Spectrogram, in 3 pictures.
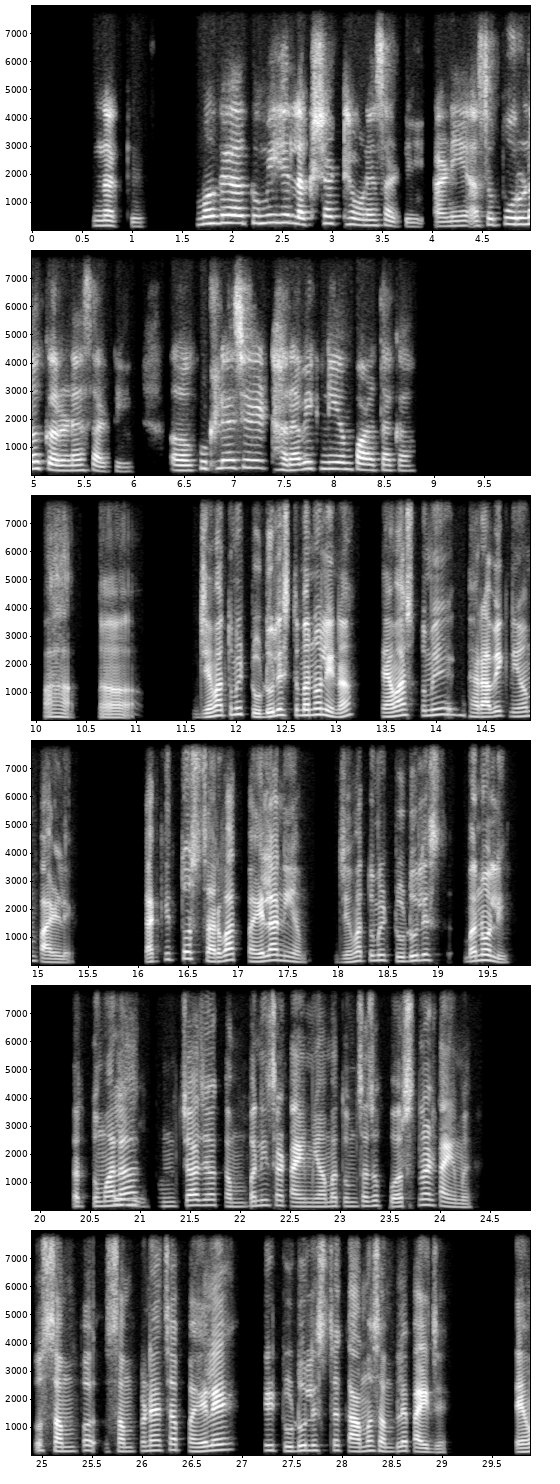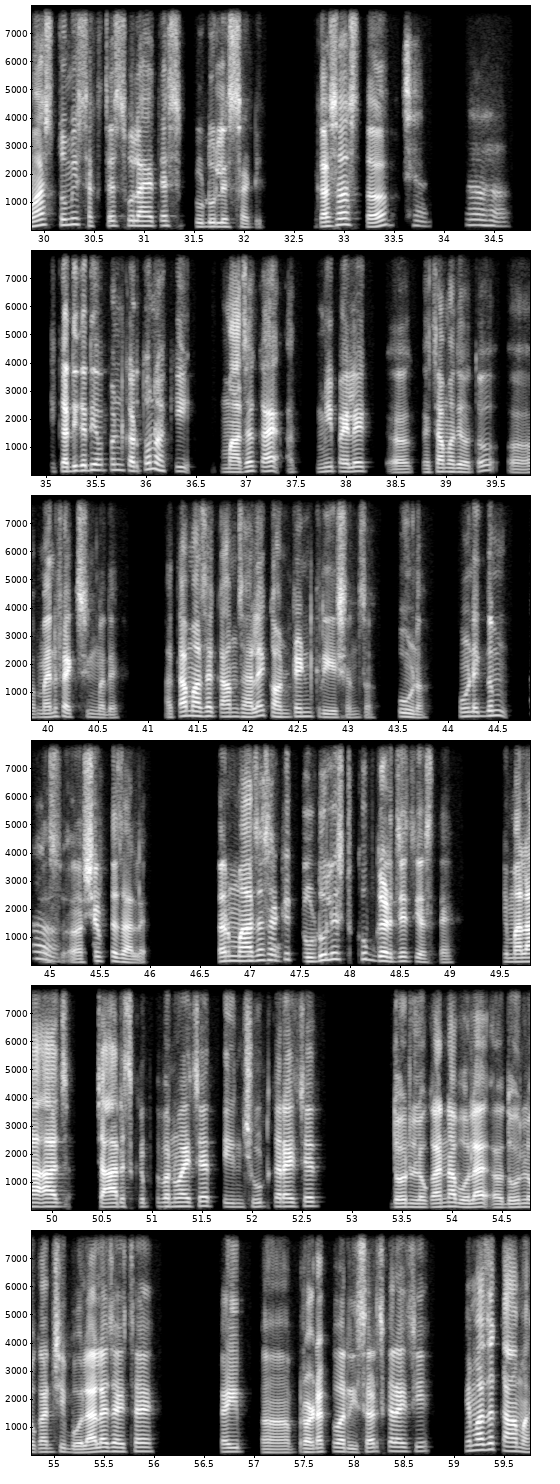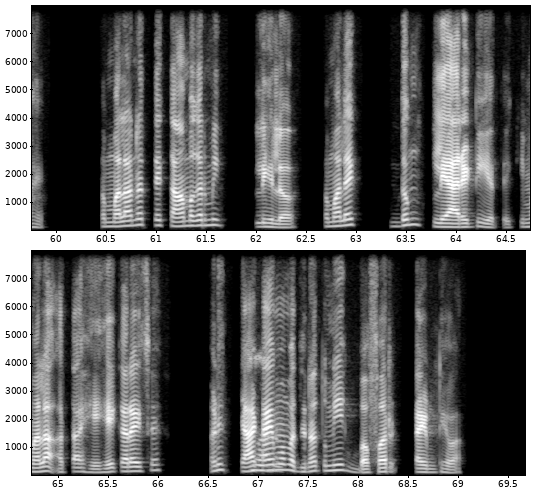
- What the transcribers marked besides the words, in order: in English: "टू डू लिस्ट"; in English: "टू डू लिस्ट"; in English: "टू-डू लिस्टचं"; in English: "टू-डू लिस्टसाठी"; in English: "टू-डू लिस्ट"; in English: "स्क्रिप्ट"; in English: "शूट"; in English: "प्रॉडक्टवर"; in English: "क्लॅरिटी"; in English: "बफर"
- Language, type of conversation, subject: Marathi, podcast, तुम्ही तुमची कामांची यादी व्यवस्थापित करताना कोणते नियम पाळता?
